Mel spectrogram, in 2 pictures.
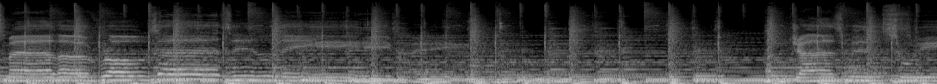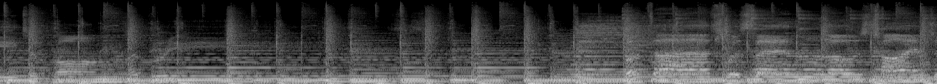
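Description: Nothing goes wrong anywhere in this audio, so there's no technical fault to point to at any moment.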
